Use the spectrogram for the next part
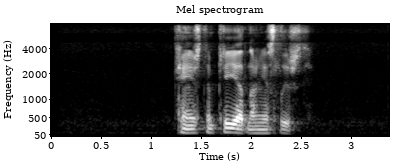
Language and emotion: Russian, neutral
